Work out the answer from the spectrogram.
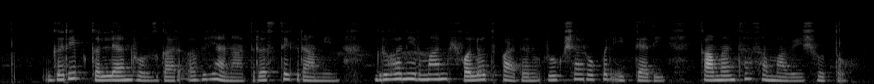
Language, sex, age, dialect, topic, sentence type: Marathi, female, 18-24, Northern Konkan, banking, statement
